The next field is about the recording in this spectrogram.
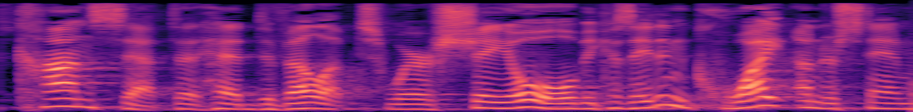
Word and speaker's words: Sheol: It's pronounced Sheol if you're ever reading through it.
